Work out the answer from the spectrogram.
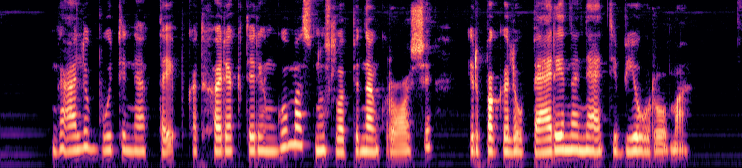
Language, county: Lithuanian, Kaunas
